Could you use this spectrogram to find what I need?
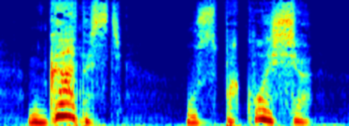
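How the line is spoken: Hissed. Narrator (Russian): прошипела Лекси

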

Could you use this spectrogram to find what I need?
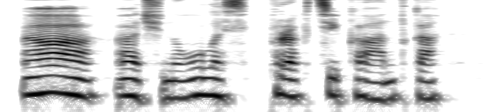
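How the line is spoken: Drawling elderly voice. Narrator (Russian): протянул старческий голос

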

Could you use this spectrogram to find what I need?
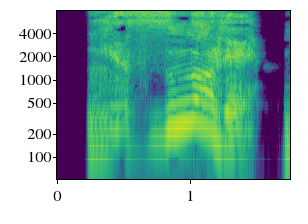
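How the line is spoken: Icy hiss. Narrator (Russian): Мастер из-под капюшона вырвалось ледяное шипение

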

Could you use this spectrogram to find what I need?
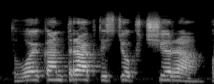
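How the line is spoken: Growled. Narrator (Russian): прорычал торговец

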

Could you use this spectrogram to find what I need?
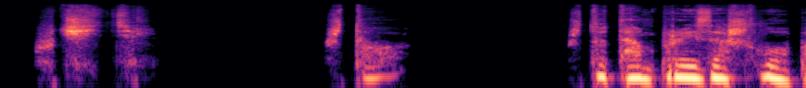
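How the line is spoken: Young woman, near whisper. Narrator (Russian): почти шепотом проговорила девушка

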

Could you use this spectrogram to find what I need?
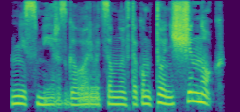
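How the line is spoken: Old man hissing. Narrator (Russian): прошипел старик

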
